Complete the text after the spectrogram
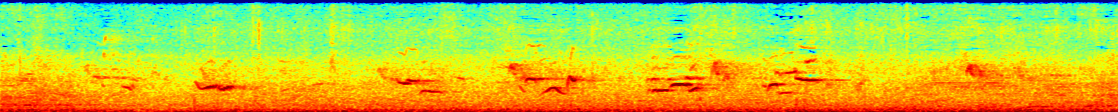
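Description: A bird chirps in short bright calls.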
